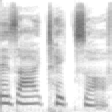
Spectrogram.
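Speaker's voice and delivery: plain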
